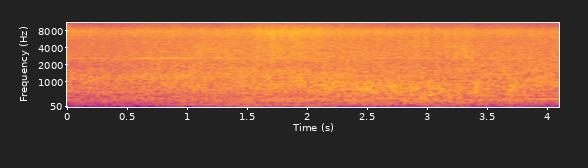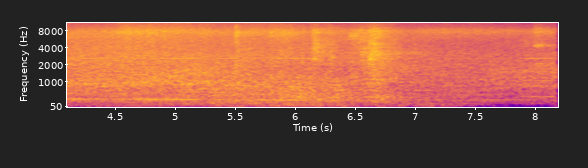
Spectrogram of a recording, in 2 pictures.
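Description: Electric train running at the station, a loud steady rumble and hiss with a faint hum, easing off about seven seconds in.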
